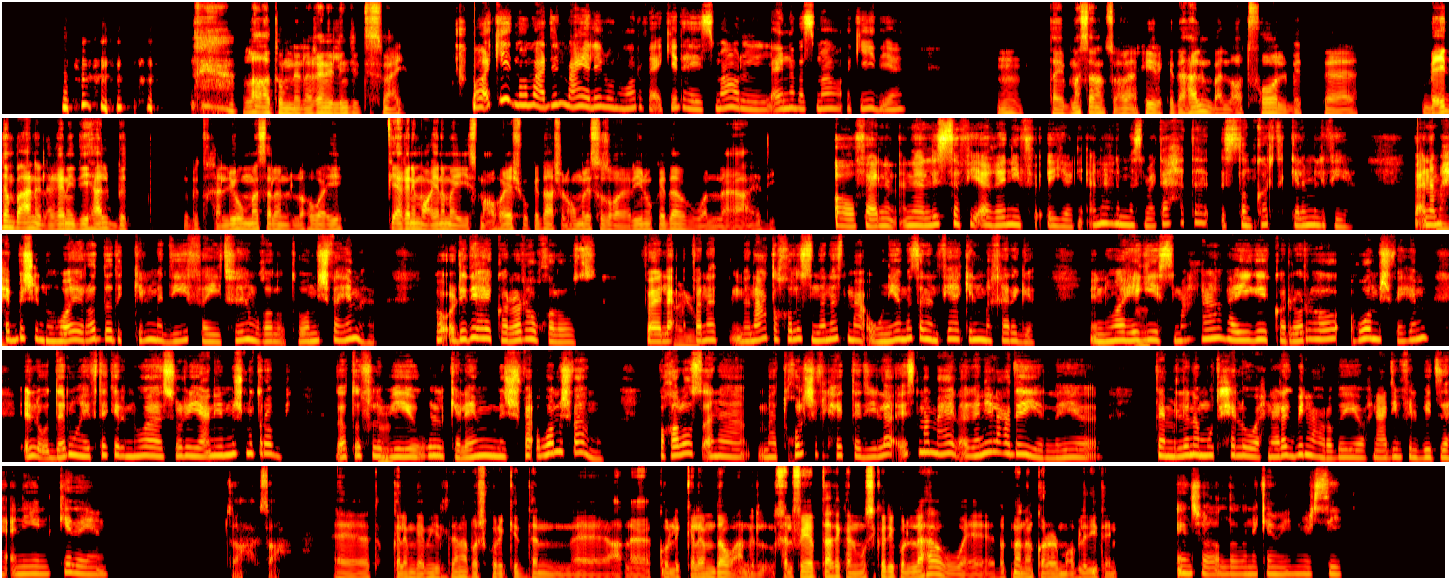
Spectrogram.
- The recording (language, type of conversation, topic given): Arabic, podcast, إيه أول أغنية خلتك تحب الموسيقى؟
- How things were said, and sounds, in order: giggle; tapping; in English: "Already"; in English: "مود"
